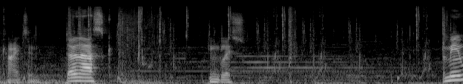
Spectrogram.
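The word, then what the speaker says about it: chitin: Kitin is a armored substance that's found on the back of many insects. It's spelled chittin, but it's pronounced kiten.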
